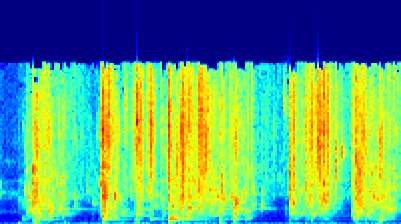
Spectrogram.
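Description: Water splashing and sloshing in a basin in three bursts, the longest in the middle.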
